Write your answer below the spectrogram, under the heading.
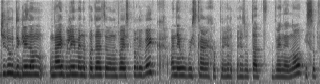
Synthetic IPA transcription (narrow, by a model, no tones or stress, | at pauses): t̪id̪oxd̪ɐɡlɛd̪əmnajɡolɛmiɛnɐpɐd̪at̪ɛlnɐd̪vajsɛt̪̚pɤɾvivɛkɐnʲɛkoɡoiskaɾəxɐpɾiɾɛzʊlˠt̪at̪ | d̪vɛnɐɛnɔisət̪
